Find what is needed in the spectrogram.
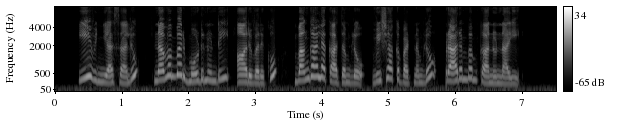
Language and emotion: Telugu, neutral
